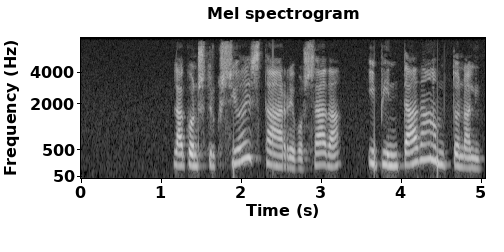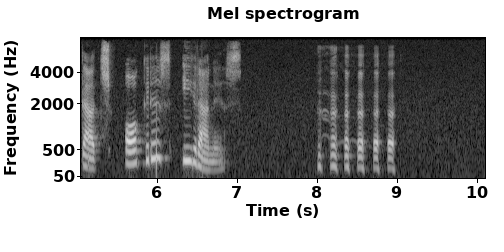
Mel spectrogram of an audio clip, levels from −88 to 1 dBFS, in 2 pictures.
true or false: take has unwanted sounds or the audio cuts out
true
